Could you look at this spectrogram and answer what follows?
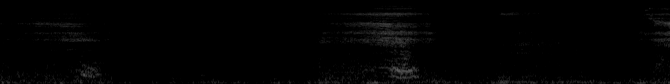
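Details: Snoring recorded April 24, 2018: quiet, airy snoring breaths, roughly three in under seven seconds, with soft hiss and light rattle.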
